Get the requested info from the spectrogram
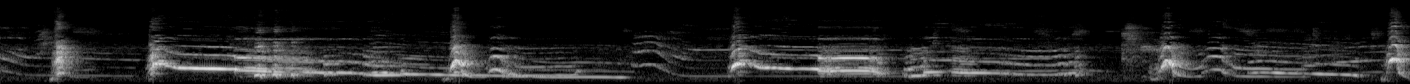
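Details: Pet Kelpie Mira gives repeated howls, each starting high and bending downward into drawn-out, quavering tones, with brief yips between bouts and almost no background sound.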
